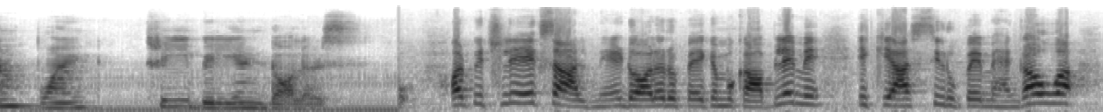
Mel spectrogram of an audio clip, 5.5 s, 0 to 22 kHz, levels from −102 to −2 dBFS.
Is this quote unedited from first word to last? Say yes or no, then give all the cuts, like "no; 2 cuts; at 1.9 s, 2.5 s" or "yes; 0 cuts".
no; 1 cut; at 2.0 s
